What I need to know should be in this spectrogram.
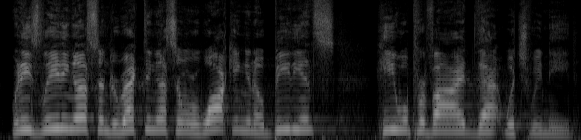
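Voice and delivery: usual speaking voice

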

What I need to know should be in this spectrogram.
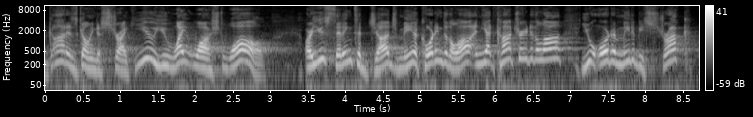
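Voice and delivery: loud, high-pitched indignant reading; indignant rebuke. A narrator's reading. Paul rebuking the high priest who had him struck, indignant. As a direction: read it as a forceful, rising challenge.

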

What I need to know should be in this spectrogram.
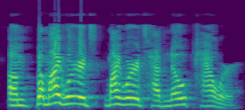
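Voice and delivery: high, loud and slow; emphatic declaration. Real, not acted. Preacher stressing that his words are powerless, loud and slow. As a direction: land the point hard.

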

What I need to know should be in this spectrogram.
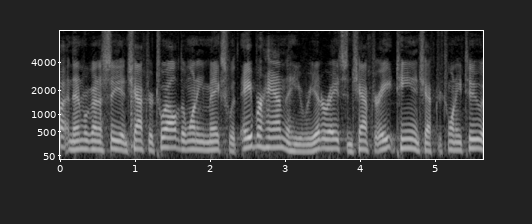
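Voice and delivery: ordinary talk

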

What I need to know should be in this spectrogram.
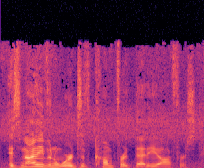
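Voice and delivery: ordinary talk

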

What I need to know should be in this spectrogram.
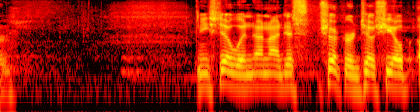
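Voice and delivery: usual speaking voice

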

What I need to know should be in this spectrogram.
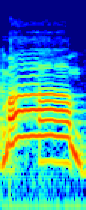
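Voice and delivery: put-on high child's cry of Mom; child calling Mom. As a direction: call out like a little boy far away. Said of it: "the little son's like".

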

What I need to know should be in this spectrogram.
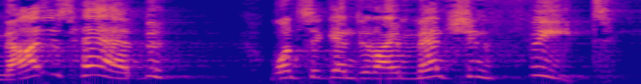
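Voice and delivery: high, loud incredulous emphasis; comic outrage. Real, not acted. Preacher grossed out by anointed feet, comically aghast.

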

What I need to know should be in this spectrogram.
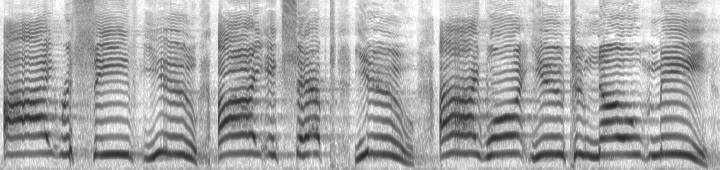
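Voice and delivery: slow, tender and gentle; a slow, gentle voicing of Jesus' welcome; tender voice of God. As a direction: speak as God welcoming them, slowly. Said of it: "here's what he says".

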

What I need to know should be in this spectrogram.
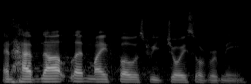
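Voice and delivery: loud, rising scripture reading with the congregation; reading scripture aloud together. Real, not acted. Pastor leading his church in reading Psalm thirty, loud and lifted. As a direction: lead the psalm out loud for all to join. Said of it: "Could you join me?".

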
